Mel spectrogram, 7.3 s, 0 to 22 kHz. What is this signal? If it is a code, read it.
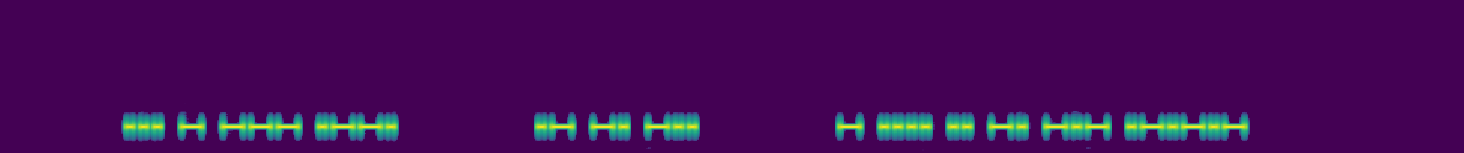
Morse code, heard as a keyed tone, about 36 wpm, 700 Hz. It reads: STOP AND THINK.
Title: 3x Word-Spacing - Sentences from Top 300 Words - 35wpm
